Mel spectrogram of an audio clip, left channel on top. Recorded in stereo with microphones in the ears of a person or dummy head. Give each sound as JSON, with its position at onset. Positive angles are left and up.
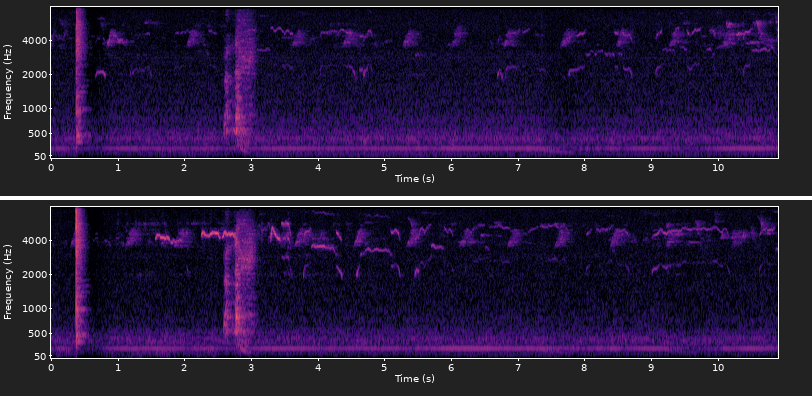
{"t": 0.4, "sound": "a snare drum", "side_deg": -50, "distance_m": 0.7}
{"t": 2.6, "sound": "a sneeze", "side_deg": -20, "distance_m": 1.0}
